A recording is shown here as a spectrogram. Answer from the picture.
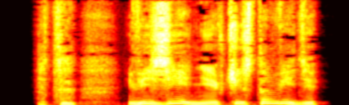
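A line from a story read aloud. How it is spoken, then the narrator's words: Excited. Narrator (Russian): взволнованно произнесла Гермиона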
